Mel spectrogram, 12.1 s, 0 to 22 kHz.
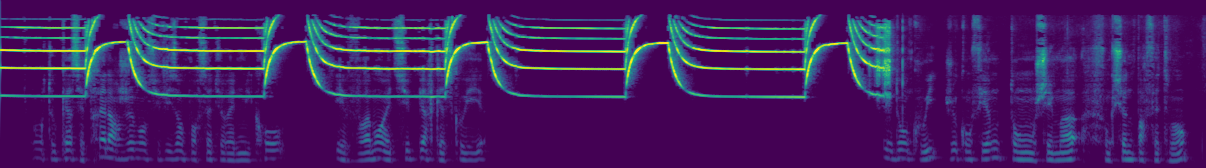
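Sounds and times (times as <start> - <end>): shrill electronic siren: 0.0 - 9.0.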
